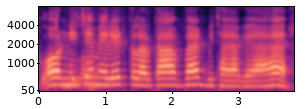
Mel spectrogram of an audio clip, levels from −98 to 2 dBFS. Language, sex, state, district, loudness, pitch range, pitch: Hindi, male, Jharkhand, Garhwa, -15 LUFS, 210-240 Hz, 230 Hz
